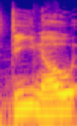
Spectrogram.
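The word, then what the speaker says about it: Deeno: MiniForce Dino King isn't a MiniForce movie.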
